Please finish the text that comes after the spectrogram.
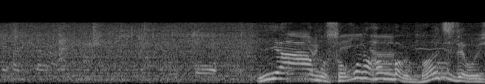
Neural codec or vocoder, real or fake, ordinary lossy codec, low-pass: none; real; none; 7.2 kHz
